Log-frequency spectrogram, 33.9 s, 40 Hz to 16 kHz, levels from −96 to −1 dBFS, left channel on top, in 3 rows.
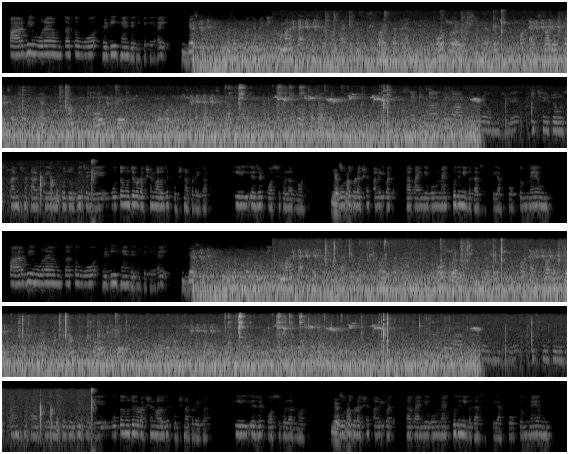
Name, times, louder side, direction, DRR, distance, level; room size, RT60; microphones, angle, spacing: voice 1, 0.1-3.3 5.2-5.4 9.4-9.7 18.9-26.7 27.2-28.6 29.3-30.4 30.7-33.5, left 2 dB, 40° left, 4 dB, 0.9 m, -58 dB
voice 2, 3.6-8.2 8.6-10.0 10.3-12.2 12.6-14.0 14.3-18.5 29.2-29.6, left 2 dB, 70° left, 3 dB, 1.6 m, -52 dB
sound 1, 3.8-20.9, equal, 5° left, 0.4 m, -46 dB
sound 2, 5.4-24.4, right 10 dB, 70° right, 0.6 m, -49 dB
9.0 x 5.1 x 2.8 m, 0.25 s
head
